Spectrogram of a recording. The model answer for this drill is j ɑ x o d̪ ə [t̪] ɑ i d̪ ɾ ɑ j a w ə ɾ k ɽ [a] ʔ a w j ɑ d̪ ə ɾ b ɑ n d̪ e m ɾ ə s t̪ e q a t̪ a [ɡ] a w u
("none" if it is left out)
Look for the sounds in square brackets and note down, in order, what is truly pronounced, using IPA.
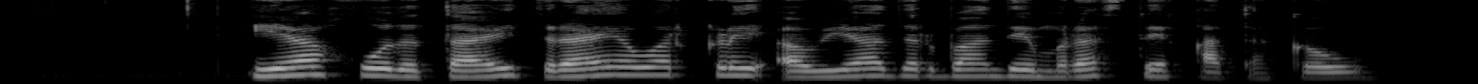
t̪, e, k

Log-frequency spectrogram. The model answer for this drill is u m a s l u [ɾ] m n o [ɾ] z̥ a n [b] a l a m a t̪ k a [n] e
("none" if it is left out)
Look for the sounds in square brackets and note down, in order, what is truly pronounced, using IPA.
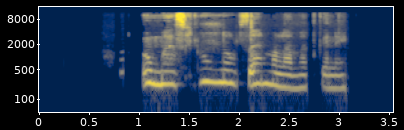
none, ɾ, m, n

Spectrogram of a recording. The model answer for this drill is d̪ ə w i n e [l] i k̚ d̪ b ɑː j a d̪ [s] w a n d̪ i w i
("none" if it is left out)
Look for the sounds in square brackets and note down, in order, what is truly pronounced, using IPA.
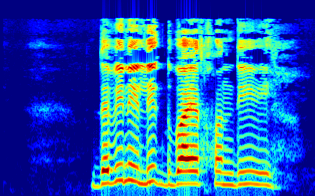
l, x

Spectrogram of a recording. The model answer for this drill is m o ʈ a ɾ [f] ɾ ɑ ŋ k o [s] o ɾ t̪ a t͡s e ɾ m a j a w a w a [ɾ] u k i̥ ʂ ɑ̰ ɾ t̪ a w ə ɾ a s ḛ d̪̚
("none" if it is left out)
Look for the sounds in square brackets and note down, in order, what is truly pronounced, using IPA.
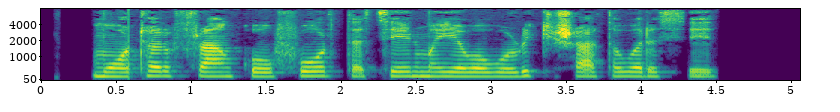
f, f, ɽ

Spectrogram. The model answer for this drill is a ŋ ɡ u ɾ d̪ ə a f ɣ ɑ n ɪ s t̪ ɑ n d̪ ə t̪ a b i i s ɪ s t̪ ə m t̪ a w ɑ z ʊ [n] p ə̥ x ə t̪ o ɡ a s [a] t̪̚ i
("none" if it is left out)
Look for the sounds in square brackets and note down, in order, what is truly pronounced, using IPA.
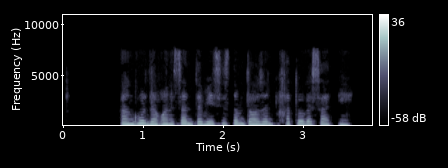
n, ɑ

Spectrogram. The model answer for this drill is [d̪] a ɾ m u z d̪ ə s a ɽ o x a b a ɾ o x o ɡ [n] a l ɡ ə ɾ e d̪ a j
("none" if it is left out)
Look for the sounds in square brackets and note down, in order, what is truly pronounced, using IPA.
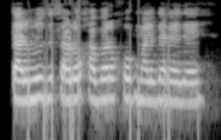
t̪, m

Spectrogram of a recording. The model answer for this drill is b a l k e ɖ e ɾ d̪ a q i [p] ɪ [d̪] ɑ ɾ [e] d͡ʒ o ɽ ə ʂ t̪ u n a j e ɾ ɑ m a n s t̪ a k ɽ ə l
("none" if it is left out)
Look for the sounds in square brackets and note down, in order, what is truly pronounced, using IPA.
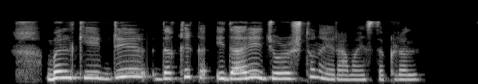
q, d̪, e

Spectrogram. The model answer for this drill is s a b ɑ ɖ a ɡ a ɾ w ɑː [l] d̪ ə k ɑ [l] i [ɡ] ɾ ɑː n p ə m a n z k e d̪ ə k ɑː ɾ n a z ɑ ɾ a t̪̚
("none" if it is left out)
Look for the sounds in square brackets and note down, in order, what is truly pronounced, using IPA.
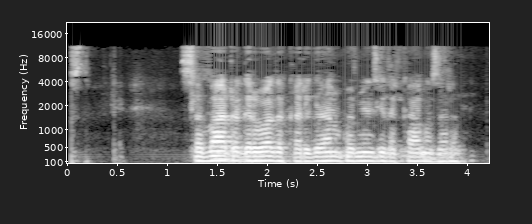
l, ɾ, ɡ

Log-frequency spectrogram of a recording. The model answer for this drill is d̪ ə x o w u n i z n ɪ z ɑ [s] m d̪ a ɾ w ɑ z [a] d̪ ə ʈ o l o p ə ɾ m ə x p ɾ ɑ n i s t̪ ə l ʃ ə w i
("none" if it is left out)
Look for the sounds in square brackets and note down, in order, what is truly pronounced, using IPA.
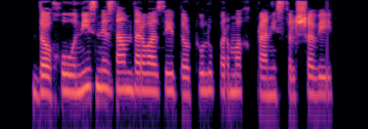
none, e

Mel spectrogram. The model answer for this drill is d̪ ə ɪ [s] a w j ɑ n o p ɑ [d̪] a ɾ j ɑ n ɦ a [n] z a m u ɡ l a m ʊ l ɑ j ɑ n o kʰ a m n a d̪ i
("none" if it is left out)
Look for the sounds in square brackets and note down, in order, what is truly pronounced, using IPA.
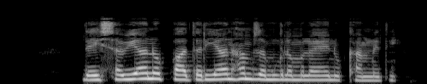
s, d̪, m

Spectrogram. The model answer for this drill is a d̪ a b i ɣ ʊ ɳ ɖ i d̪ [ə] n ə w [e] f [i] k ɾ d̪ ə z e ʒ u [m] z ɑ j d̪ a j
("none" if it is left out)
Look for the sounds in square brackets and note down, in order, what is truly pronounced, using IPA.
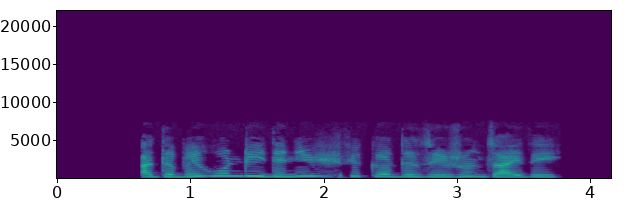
ə, i, ɪ, n

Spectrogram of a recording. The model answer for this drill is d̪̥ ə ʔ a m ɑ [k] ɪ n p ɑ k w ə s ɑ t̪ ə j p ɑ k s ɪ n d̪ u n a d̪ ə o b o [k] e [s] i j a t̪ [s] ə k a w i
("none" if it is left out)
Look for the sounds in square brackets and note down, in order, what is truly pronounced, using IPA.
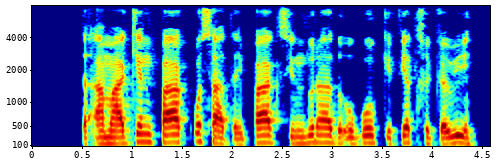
k, k, f, x

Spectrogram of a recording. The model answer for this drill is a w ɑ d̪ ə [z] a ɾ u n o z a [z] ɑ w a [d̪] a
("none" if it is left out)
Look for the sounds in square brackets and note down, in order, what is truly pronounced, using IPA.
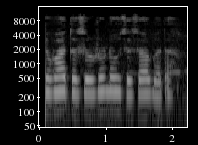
z, z, d̪

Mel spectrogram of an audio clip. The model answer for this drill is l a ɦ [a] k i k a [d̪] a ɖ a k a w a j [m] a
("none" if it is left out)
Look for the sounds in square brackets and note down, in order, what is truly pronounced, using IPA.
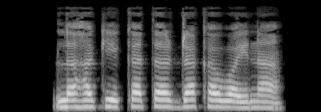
a, t̪, n

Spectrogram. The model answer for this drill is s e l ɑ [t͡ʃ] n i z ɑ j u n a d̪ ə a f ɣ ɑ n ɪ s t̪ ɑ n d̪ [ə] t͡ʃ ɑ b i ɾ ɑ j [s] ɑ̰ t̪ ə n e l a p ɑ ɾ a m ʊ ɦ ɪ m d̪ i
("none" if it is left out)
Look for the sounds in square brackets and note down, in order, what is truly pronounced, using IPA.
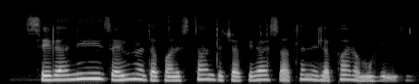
none, ə, s

